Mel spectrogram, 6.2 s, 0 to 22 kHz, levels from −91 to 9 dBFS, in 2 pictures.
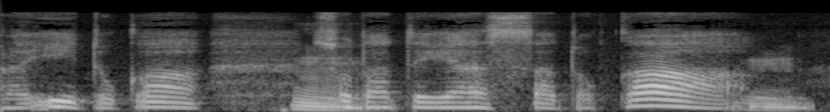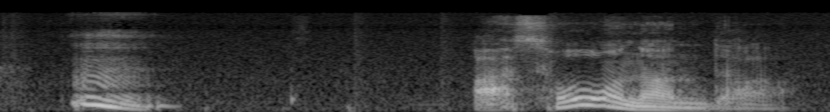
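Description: No technical faults occur at any point in the audio, so there are none to describe in time order.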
